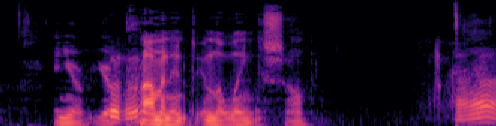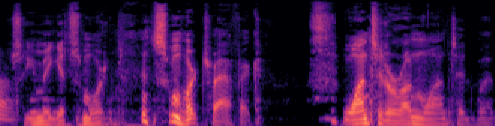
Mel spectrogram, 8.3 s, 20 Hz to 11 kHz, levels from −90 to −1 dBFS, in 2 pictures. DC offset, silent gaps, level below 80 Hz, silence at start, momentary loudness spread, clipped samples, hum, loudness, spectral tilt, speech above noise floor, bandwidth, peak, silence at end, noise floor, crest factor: under 0.1%; none; -48 dBFS; 0.45 s; 16 LU; under 0.1%; none; -30 LUFS; -5 dB/octave; 49 dB; 10.5 kHz; -8 dBFS; 0.05 s; -79 dBFS; 22 dB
